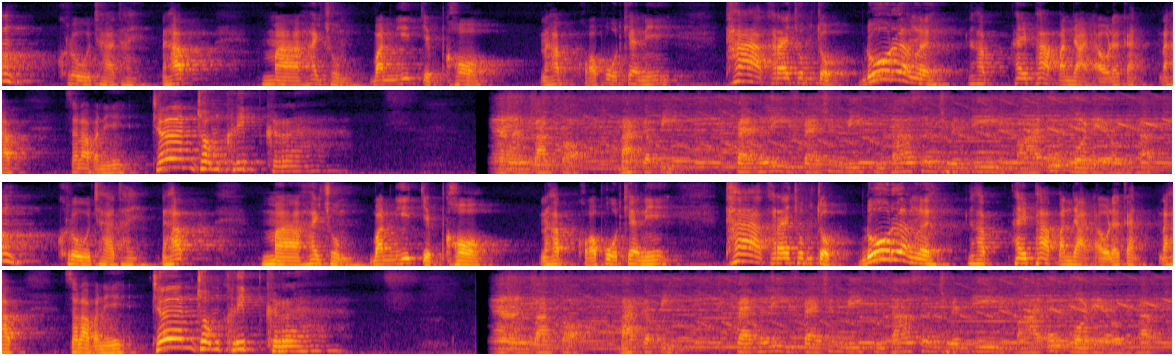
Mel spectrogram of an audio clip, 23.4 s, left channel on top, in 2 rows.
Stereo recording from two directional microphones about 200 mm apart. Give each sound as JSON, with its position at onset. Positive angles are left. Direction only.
{"t": 0.5, "sound": "a man's voice", "side_deg": -20}
{"t": 16.6, "sound": "a man's voice", "side_deg": -25}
